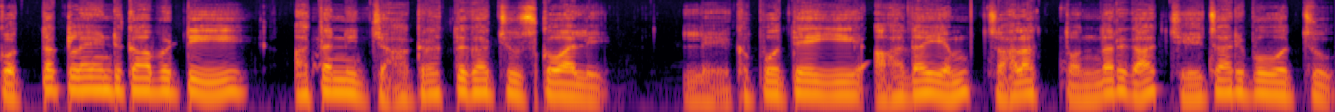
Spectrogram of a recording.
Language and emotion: Telugu, fearful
